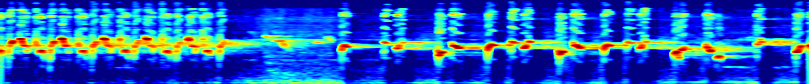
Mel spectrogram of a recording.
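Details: Sooty-headed bulbul in constant, long rolling song used as a lure to trap others and provoke them to answer: fast bubbly chirping phrases, a brief hissy pause midway, then sharp repeated clipped notes in quick succession.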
